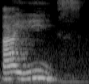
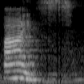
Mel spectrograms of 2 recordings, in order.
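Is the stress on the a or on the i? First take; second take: i; a. First: The stress falls on the i sound. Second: The stress falls on the a sound.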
